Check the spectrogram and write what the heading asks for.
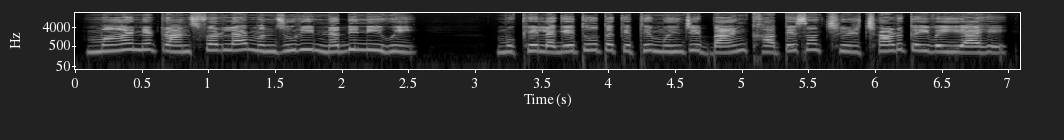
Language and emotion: Sindhi, fearful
